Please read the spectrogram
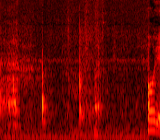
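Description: Cosmetic packaging being handled: a brief rustle, then three sharp clicks or taps as small beauty products are picked up and knocked together.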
